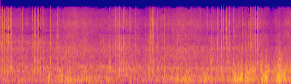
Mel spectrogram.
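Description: River water splashing and lapping around a small wooden rowing boat, with wind on the microphone and scattered knocks, growing louder near the end.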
